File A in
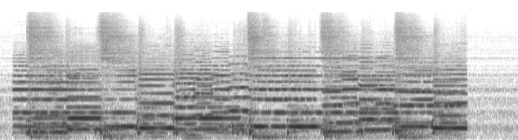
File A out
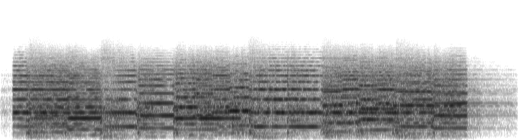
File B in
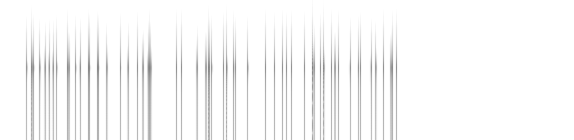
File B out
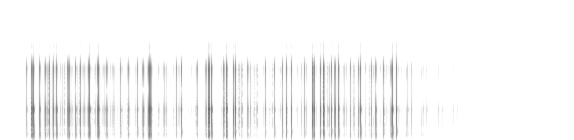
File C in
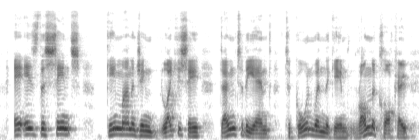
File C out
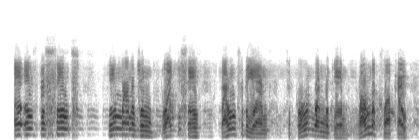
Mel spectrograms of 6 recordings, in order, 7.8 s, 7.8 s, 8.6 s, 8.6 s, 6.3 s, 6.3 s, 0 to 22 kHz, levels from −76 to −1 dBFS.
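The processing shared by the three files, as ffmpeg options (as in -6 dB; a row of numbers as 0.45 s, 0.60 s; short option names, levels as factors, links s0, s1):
-filter_complex "[0:a]agate=range=0.0224:threshold=0.0158:ratio=3:detection=peak,aeval=exprs='0.335*(cos(1*acos(clip(val(0)/0.335,-1,1)))-cos(1*PI/2))+0.075*(cos(6*acos(clip(val(0)/0.335,-1,1)))-cos(6*PI/2))':c=same,highpass=230,equalizer=f=250:t=q:w=4:g=-10,equalizer=f=350:t=q:w=4:g=-10,equalizer=f=880:t=q:w=4:g=8,lowpass=f=2700:w=0.5412,lowpass=f=2700:w=1.3066,asplit=2[s0][s1];[s1]aecho=0:1:228|456|684|912:0.075|0.0427|0.0244|0.0139[s2];[s0][s2]amix=inputs=2:normalize=0,volume=2.11"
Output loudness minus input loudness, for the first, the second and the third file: +7.0 LU, +0.5 LU, +4.5 LU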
